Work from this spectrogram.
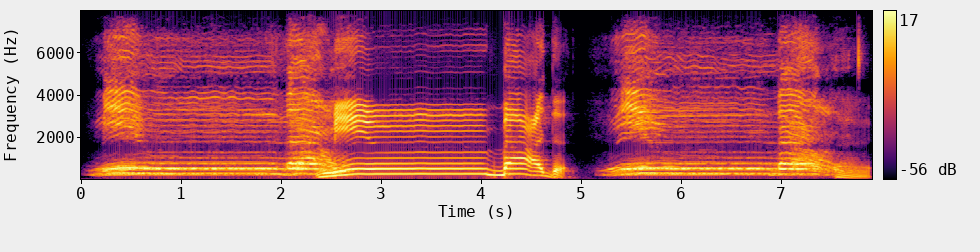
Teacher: fokus kita nun mati bertemu dengan ba apa nama dia iqlabu tukar menukarkan bunyi Nun itu kepada mim kan sebab tu atas Nun tu ada tanda mim kan tapi berserta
